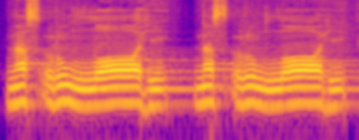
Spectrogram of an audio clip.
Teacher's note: হবে নাসরুল্লাহি এখানে আল্লাহর লামের ডাইনে পেশ আছে আওয়াজ আল্লাহর লামের আল্লাহর লামকে মোটা করে পড়তে হবে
